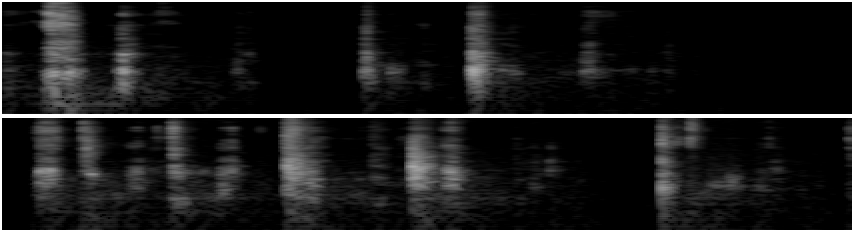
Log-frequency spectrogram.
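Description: Close-up eating sounds: lips smacking and chewing on a mouthful of rice noodles and fresh greens, a run of short wet clicks with a pause of about a second in the middle.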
